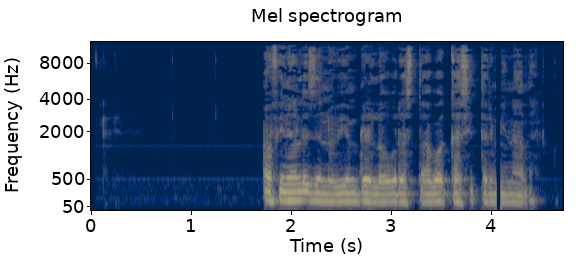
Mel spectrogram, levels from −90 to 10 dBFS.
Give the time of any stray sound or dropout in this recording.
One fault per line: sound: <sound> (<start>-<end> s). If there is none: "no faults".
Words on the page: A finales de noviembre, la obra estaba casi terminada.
sound: dropout (4.0-4.1 s)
